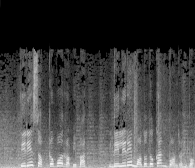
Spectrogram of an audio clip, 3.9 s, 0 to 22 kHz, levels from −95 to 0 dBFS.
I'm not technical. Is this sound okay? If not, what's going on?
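No. The recording level was likely set far too high, so an automatic level control keeps yanking the volume down on every loud sound. That causes gain pumping throughout: loud and soft parts end up closer in level, and everything sounds squashed.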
